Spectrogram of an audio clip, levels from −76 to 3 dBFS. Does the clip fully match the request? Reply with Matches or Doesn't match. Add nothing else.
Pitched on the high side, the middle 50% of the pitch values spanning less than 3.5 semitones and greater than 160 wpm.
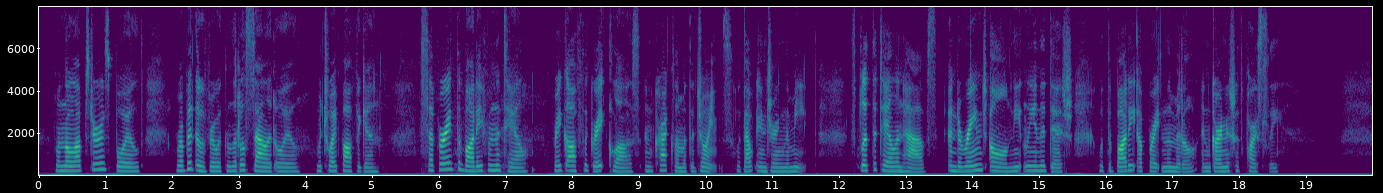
Matches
